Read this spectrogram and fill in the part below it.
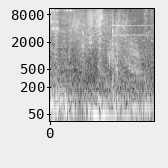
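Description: A blast of energy roars and crackles.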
